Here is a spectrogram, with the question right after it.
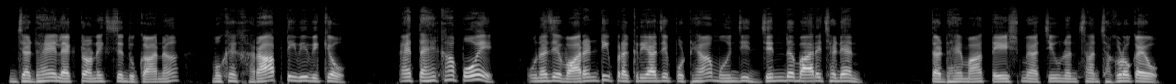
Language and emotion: Sindhi, angry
